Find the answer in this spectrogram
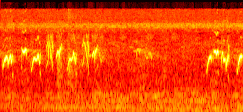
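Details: Lure song of the sooty-headed bulbul: a quick string of bright, bubbly, slurred whistles, a short lull, then another lively burst of rising and falling notes.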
